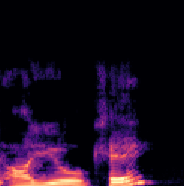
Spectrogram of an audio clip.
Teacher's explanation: it's a close-ended question it goes up and the answer is usually yes or no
